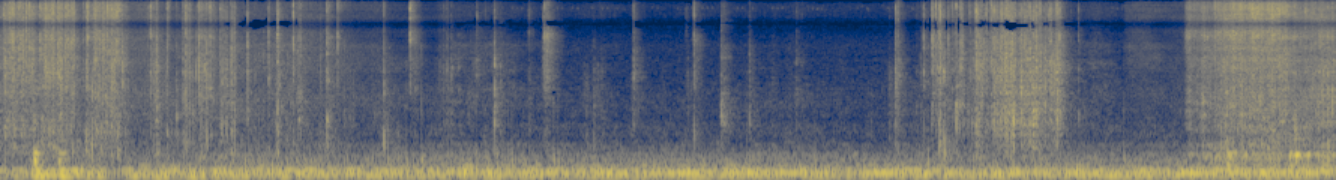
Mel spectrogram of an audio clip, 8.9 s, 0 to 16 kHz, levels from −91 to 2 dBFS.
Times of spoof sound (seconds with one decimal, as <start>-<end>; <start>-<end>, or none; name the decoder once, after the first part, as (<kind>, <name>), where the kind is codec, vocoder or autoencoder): 0.0-1.5 (codec, DAC); 2.0-3.0; 7.5-8.9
